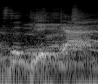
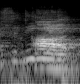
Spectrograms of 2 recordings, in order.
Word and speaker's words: Siddiquee: Siddiquee.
